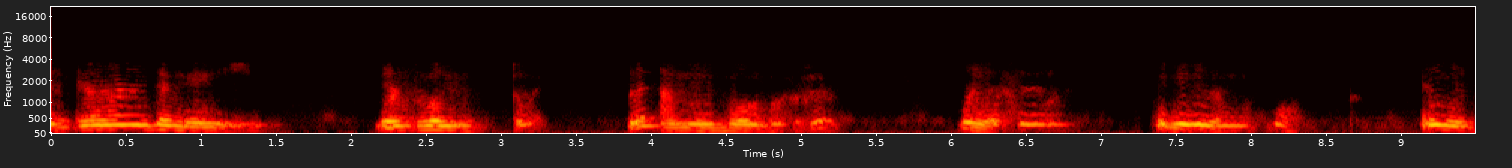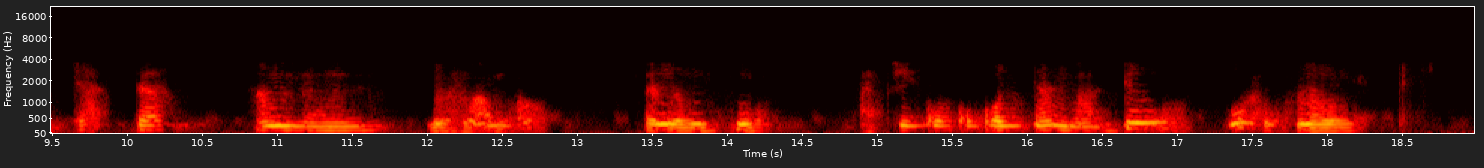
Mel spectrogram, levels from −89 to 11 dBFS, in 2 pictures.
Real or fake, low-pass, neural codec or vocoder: fake; 3.6 kHz; codec, 16 kHz, 1 kbps, FreqCodec, smaller model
